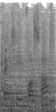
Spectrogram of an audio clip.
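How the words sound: The t sounds are said as crisp t sounds. "and the British, you go"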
